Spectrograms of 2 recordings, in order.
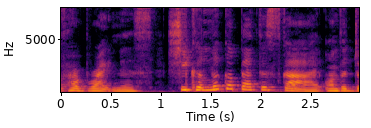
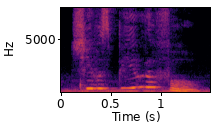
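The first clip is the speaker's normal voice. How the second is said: high and hushed; gently awed at her beauty; soft high admiration; 9 semitones higher, 8 dB quieter than usual. Real, not acted. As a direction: breathe it out tenderly. Reader savours moment.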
